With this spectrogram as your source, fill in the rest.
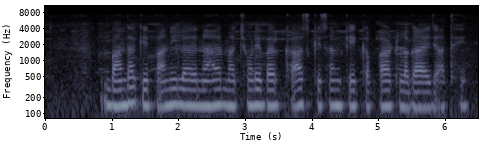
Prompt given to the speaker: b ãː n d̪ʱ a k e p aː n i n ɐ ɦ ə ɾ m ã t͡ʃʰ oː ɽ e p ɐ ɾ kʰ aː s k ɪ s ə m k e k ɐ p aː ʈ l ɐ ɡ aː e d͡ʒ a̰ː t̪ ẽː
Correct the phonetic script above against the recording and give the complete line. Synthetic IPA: b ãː n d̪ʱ a k e p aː n i n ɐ ɦ ə ɾ m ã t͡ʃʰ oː ɽ e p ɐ ɾ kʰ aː s k ɪ s ə m k e k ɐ p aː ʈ l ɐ ɡ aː e d͡ʒ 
